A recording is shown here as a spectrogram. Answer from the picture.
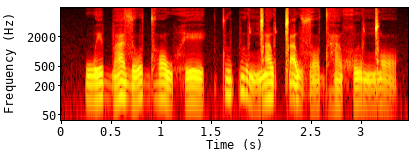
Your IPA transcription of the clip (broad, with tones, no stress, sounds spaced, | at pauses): w e˧˥˧ b a˧˥˧ z o˧˥˧ dʱ ɔ˥˩ w h e˥˧ | tʷ i˦˥ p ɯ˥˩ w ŋ͡ǀ a˥˧ w ǀ a̰˥˩ w z ɔ˥˩ dʱ a˥˩ χʷ i˥˧ w ŋ͡ǀ ɔ˥˩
